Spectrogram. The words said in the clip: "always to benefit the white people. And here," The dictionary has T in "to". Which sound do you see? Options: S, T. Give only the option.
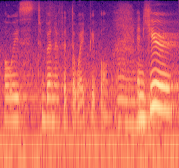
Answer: T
